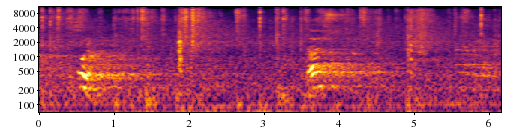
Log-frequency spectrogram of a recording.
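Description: Bare feet stepping and shuffling on judo tatami mats during a counted kouchi gari footwork drill, with one sharp knock about two seconds in.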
